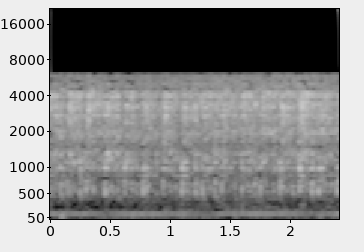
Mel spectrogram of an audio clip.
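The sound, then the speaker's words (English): A car engine runs steadily, giving off a constant low hum beneath a broad, even rumble that holds the same loudness throughout, as Jack Benny and Rochester set off by car early in the morning for the Hillcrest Country Club. “In fact, bright and early this morning, Jack and Rochester got in the car and started for the Hillcrest Country Club.”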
